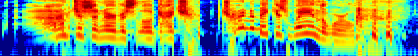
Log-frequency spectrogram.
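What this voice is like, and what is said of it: Nervous little guy voice. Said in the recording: “That's how I'm going to read. That's what his voice is like ... in my head.”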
